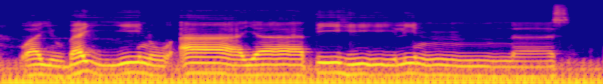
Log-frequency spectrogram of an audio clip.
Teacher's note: Jadi karena ini ada huruf hamzah yang dibaca panjang, ya, huruf hamzah yang dibaca panjang, maka ini namanya adalah mad badal. Mad badal itu panjangnya 2 harokat.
